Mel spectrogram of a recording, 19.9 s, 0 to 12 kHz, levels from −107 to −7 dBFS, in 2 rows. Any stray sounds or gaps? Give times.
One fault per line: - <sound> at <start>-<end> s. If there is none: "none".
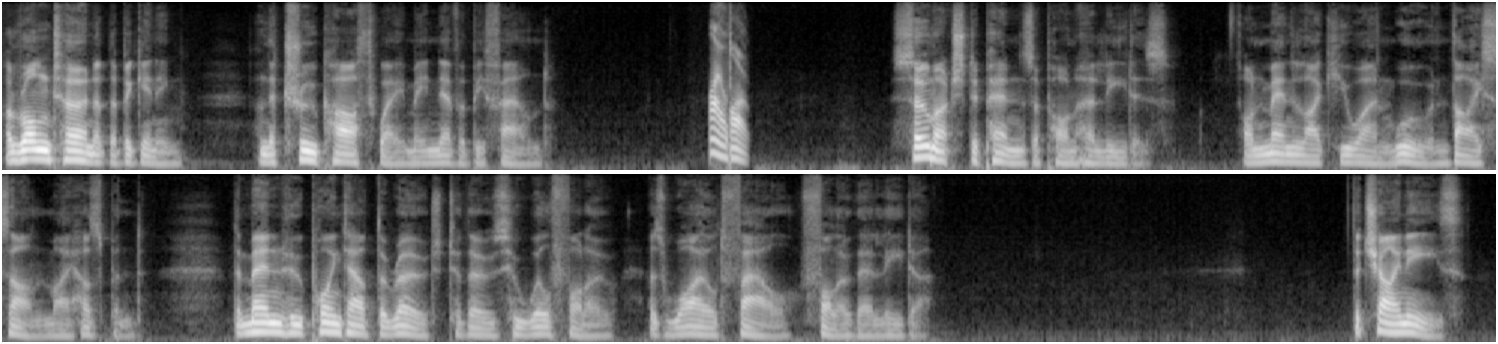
- chirp at 4.7-5.0 s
